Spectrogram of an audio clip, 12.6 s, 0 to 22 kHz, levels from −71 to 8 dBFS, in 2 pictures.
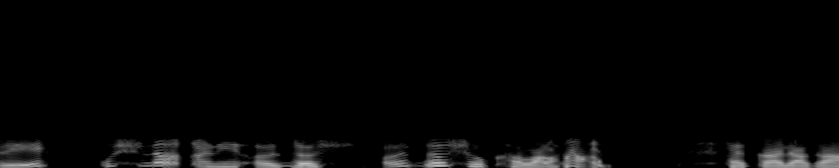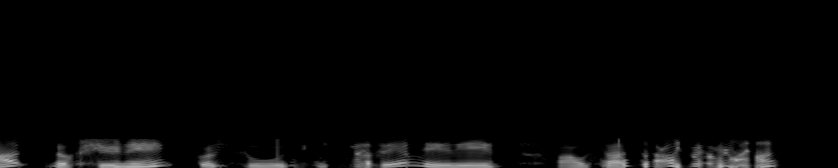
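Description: Speech heard entirely through the Codec 2 vocoder at about 1.3 kbit/s, so the voice is rebuilt from sine waves and sounds heavily robotic and buzzy. Bit errors on digital voice radio hit at 4.04–4.54 s, 8.36–9.16 s and 10.92–11.96 s, with roughly one bit in ten to one in seven flipped. The corrupted frames cause abrupt pitch, level and timbre jumps and warbling gibberish.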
